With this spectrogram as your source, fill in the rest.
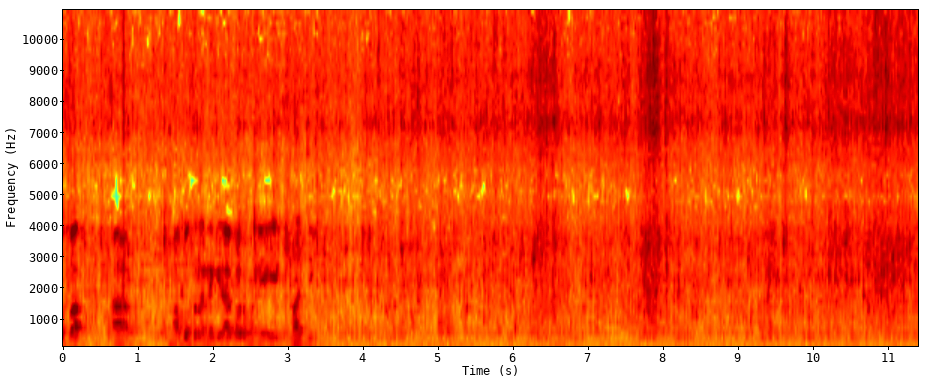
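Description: Cloth rustles and splashes in water as it is scrubbed by hand.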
